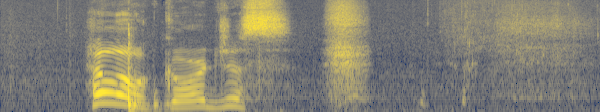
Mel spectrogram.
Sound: none

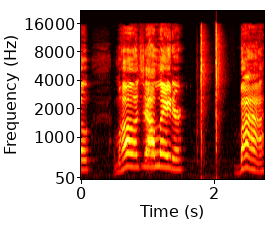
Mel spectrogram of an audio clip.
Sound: clap clap

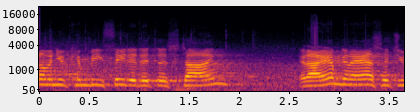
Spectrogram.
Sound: cheers and applause

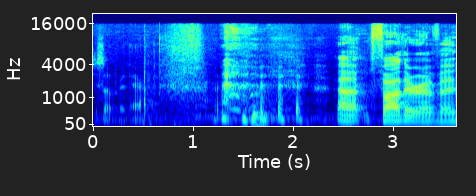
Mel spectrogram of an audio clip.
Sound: laughs

